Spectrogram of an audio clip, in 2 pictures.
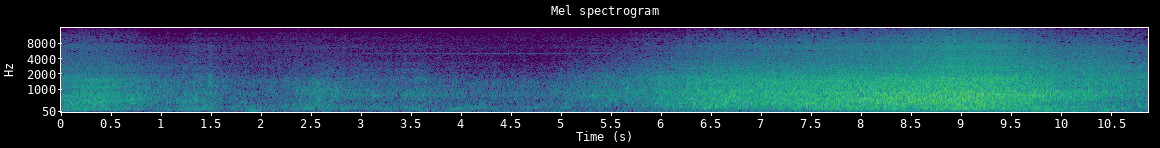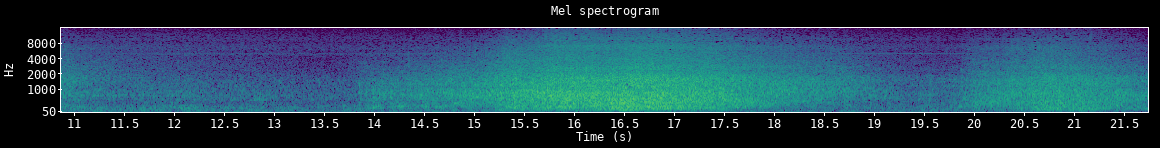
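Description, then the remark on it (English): Ocean waves roll onto a beach in slow, regular surges, each broad wash swelling and fading about every seven seconds over a steady hiss of wind, with no voices. “journey with me as we go onto the beach where the seagull resides.”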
